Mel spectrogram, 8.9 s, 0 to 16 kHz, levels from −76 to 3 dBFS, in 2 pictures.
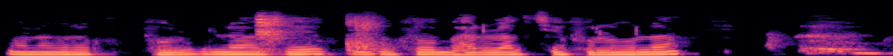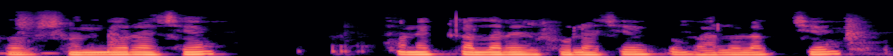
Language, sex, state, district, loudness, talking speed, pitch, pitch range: Bengali, male, West Bengal, Kolkata, -18 LUFS, 120 wpm, 145 Hz, 140-150 Hz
